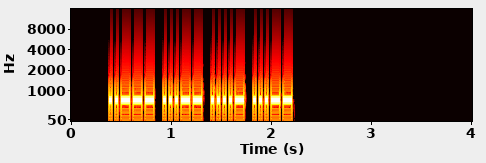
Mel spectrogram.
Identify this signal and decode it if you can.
Morse code, heard as a keyed tone, about 40 wpm, 700 Hz. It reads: 2343
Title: Numbers - 4-Digit 40wpm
